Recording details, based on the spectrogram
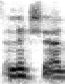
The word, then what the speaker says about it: Alicia: It's spelled not phonetically, so it's spelled like Alicia. So I always had to be like, oh, no, it's Alicia, like Patricia. People call me Lish, and then one of the girls misheard and said Squish.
